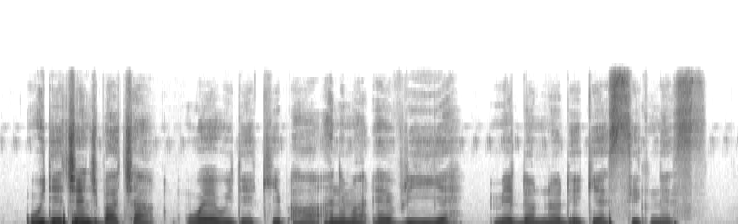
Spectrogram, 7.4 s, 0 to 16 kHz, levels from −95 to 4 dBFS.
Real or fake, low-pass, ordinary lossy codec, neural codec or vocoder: real; 10.8 kHz; none; none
